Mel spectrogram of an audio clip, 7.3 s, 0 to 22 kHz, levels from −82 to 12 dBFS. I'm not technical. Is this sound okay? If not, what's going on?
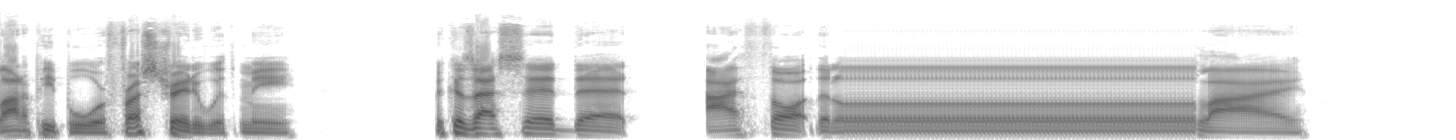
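No. Three separate problems can be heard in this speech clip.

At 0.02 s, from 0.64 to 0.89 s (between "of people were" and "with me"), and at 2.37 to 2.45 s, the loudest moments turn harsh and crackly. This is microphone overload: the microphone was likely set so high that the tops of the loudest sounds were chopped off.

At 1.02 s, just before "with me", and again at 2.76 s, the voice and background suddenly get a little quieter all at once. This is the microphone volume stepped down, likely the call software turning the microphone down in one step after those crackly peaks.

From 4.22 to 5.97 s, right after "I thought that a", the sound turns into a steady buzz. This is a system hang loop: the computer likely froze and kept replaying the same tiny scrap of sound, about 21 ms long, roughly 47 times a second. About two seconds of speech is lost there.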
